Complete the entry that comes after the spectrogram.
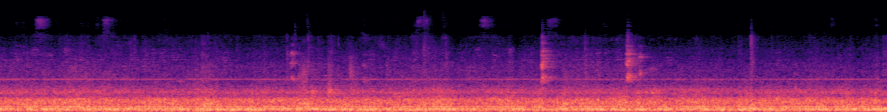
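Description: Comeng electric suburban train running at speed, heard from inside the carriage: a steady loud rumble of wheels and running gear with a thin constant high tone over it, and a few short sharp clicks along the way.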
